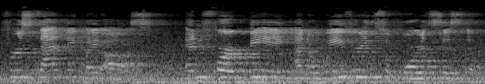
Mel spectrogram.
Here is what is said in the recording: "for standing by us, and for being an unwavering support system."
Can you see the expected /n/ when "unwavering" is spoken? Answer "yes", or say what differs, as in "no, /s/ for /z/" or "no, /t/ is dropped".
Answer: no, /n/ is dropped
